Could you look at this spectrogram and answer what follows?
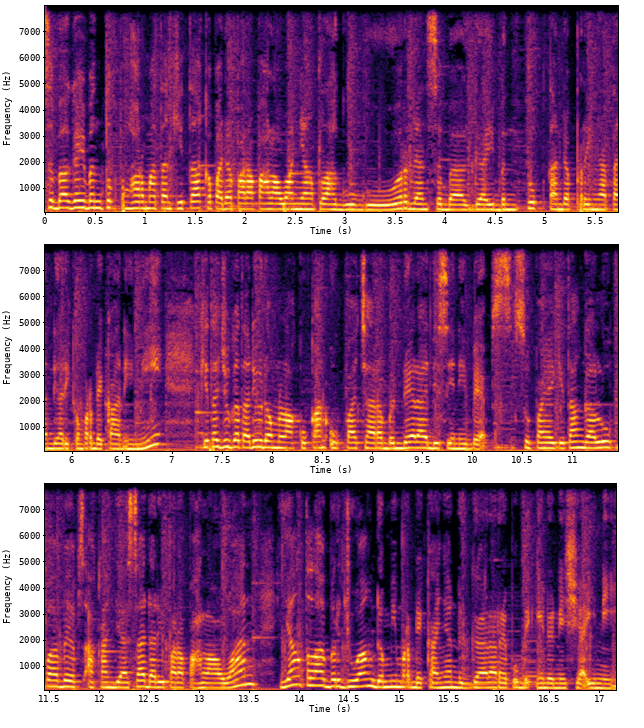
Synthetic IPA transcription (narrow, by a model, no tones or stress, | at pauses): səbaɡajbənt̪ʊk̚pəŋɦɔrmat̪ankit̪akəpadapaɾapaɦlawanjaŋt̪əlahɡuɡʊrdansəbaɡajbənt̪ʊk̚t̪andapəɾiŋat̪andiɦaɾikəmərdekaanini | kit̪ad͡ʒuɡat̪adiudahməlakukanʔupat͡ʃaɾabəndeɾadisinibɛpsːupajakit̪aəŋɡalupabɛpsa̰kanbiasadaɾipaɾapaɦlawan | jaŋt̪əlahbərd͡ʒuaŋdəmimərdekaɲanəɡaɾaɾepublɪkindonesia̰ʔini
